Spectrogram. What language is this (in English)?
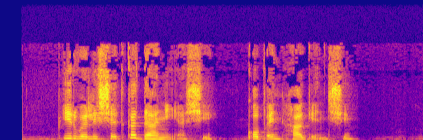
Georgian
